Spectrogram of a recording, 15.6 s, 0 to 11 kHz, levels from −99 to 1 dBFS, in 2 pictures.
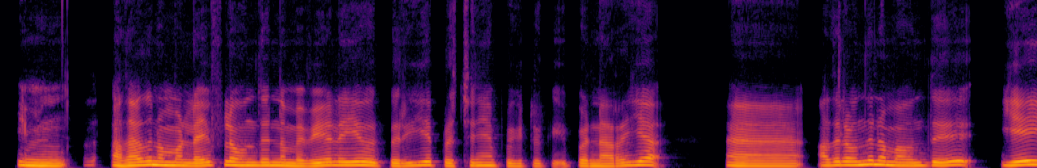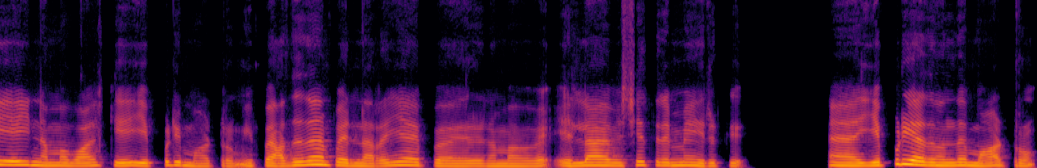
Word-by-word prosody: ம். 185 -4 +3 0.4
அதாவது, 200 +6 +3
நம்ம 210 -2 +4
லைஃப்ல 210 +4 0
வந்து 205 0 +2
நம்ம 190 -2 +2
வேலையே 215 +2 +3
ஒரு 200 - -1
பெரிய 195 +5 0
பிரச்சனையா 195 +2 -2
போய்கிட்டு 170 -1 -6
இருக்கு. 165 - -10
இப்ப 185 0 -3
நெறையா 210 +7 0 0.6
அ - - +2 0.7
அதுல 225 +3 +1
வந்து 250 +3 +3
நம்ம 225 -4 +2
வந்து 200 +1 0 0.6
ஏ. - - +6 0.2
ஐ. - - +4 0.2
நம்ம 195 0 -2
வாழ்க்கையை 195 +1 -2
எப்படி 215 +3 -4
மாற்றும்? 170 -1 -7
இப்ப 195 - -15
அதுதான் 230 +7 +2
இப்ப 210 -3 0 0.2
நெறைய 190 +6 -1
இப்ப 190 -2 -4 0.4
நம்ம 170 -1 -2 0.4
எல்லா 200 +3 +1 0.2
விஷயத்துலயுமே 205 0 -2
இருக்கு. 185 +1 -7 0.7
அ - - +1 0.3
எப்படி 290 +9 +1
அது 210 - +2
வந்து 200 +1 +2
மாற்றும்? 185 0 -4
200 Hz, 150 wpm, -24 LUFS, 185-215 Hz, 0.7 s, ஏ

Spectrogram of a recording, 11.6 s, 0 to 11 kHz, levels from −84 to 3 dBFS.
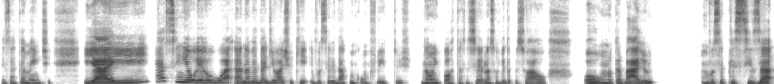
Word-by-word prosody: exatamente. 190 +1 -7 0.5
E, 235 +1 +5
aí, 250 +8 +6
é 400 +3 -1
assim 335 -9 0
eu 285 -1 +2
eu 270 0 0
a 250 -1 +1
na 260 0 0
verdade, 250 -1 -3
eu 250 - -2
acho 250 +1 -3
que 250 -2 -8
você 230 +1 -7
lidar 215 -2 -5
com 225 0 -7
conflitos, 205 +3 -13 0.2
não 215 0 -2
importa 200 -2 -5
se 200 - -16
você 190 +1 -4
é - - -5
na - - -4
sua 185 -1 -5
vida 175 0 -10
pessoal 175 +4 -5 0.5
ou 210 0 +1
no 205 -2 -3
trabalho, 190 +6 +3 0.7
você 200 0 -1
precisa 215 +2 +2
220 Hz, 160 wpm, -24 LUFS, 195-250 Hz, 0.7 s, aí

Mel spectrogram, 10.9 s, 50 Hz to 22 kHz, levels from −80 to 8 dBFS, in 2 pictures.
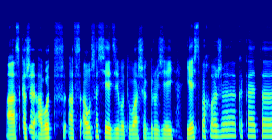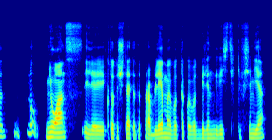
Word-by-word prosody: А 110 0 +8
скажи, 125 +3 0
а 110 - +1
вот, 125 +2 +2 0.2
а 125 -1 +1
в - - -12
а - - +2
у 140 - +3
соседей, 135 -5 0
вот 115 0 -5
у - - -7
ваших 115 +1 -2
друзей 115 -2 -4 0.2
есть 130 +3 +2
похожая 170 +2 -3
какая-то 160 -1 -4 0.2
н 190 - -13
ну 245 +3 -5
нюанс 135 0 +6
или 110 -4 +1
кто-то - - -2
считает - - +2
это - - -7
проблемой 120 +3 +4
вот 115 0 -4
такой 115 - -4
вот 110 0 -4
билингвистики 115 0 -5
в - - -10
семье? 120 +1 -1
125 Hz, 165 wpm, -28 LUFS, 115-155 Hz, 0.2 s, А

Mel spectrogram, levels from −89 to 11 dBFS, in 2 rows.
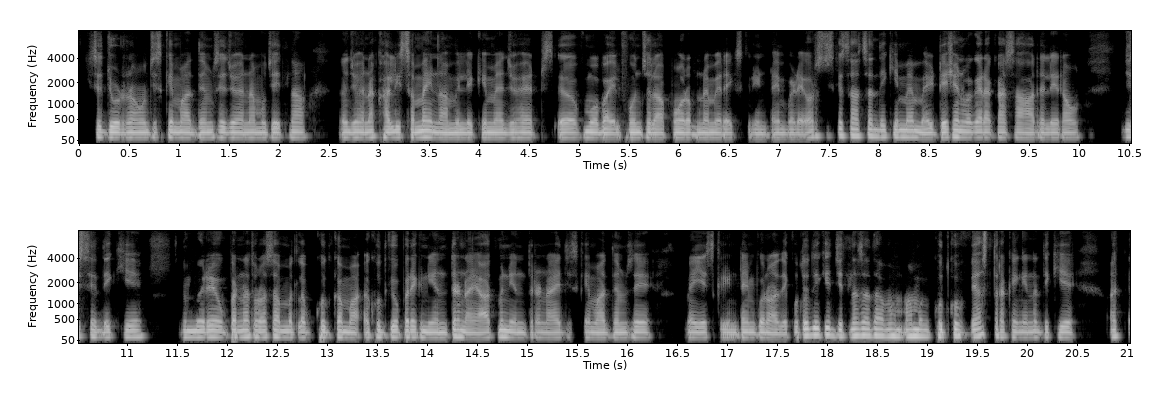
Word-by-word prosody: से 110 - +1
जुड़ 105 -2 +3
रहा 100 +1 +1
हूँ 100 0 +1
जिसके 100 +2 -2
माध्यम 100 0 0
से 105 - +1
जो 100 +1 +1
है 95 - 0
ना 100 +1 0
मुझे 95 0 -1
इतना 100 +1 -2 0.4
जो 100 0 +1
है 100 - +1
ना 105 +2 +1
खाली 105 -3 0
समय 110 +2 +2
ना 95 -2 +1
मिले 95 0 +1
कि 95 - -4
मैं 95 -1 +1
जो 95 +1 -2
है 95 0 0
स - - -11
अ, 95 0 +1
मोबाइल 90 -3 +1
फ़ोन 95 0 0
चला 90 -3 0
पाऊँ 95 - -2
और - - +1
अपना 95 - -1
मेरा 90 -1 -1
एक 90 - -8
स्क्रीन 85 -1 -6
टाइम 85 0 -4
बढ़े। 85 -2 -3
और 105 - -1
उसके 125 +2 -4
साथ-साथ 125 -1 +1
देखिए 115 0 0
मैं 115 -1 +2
मेडिटेशन 100 +3 +2
वगैरह 105 -1 +1
का 105 - -2
सहारा 95 -1 -2
ले 95 +1 -1
रहा 95 0 -2
हूँ, 95 +4 -7 0.4
जिससे 120 +1 0
देखिए, 115 +1 -2 0.4
मेरे 110 +1 +4
ऊपर 115 +1 +1
ना 115 +1 +3
थोड़ा-सा 110 +1 +2
मतलब 105 -2 -1
खुद - - +1
का - - +4
म 100 -2 +1
खुद 115 -5 -1
के - - +2
ऊपर 110 0 +2
एक 110 - 0
नियंत्रण 100 +3 +2
आए 90 - -1
आत्म 110 +3 -1
नियंत्रण 100 -2 -1
आए 95 +1 -1
जिसके 100 +1 -8
माध्यम 95 0 -1
से 105 -1 0 0.4
मैं 100 - 0
ये 100 0 +1
स्क्रीन - - -4
टाइम 100 -1 0
को 100 - +1
ना 90 -2 +1
देखूँ। 85 +5 -3
तो 135 - +5
देखिए 140 +1 +4
जितना 125 +1 +2
ज़्यादा 135 -1 +4
ब 125 - +1 0.2
हम 125 0 +6
हम 120 - +1
खुद 120 - +2
को 125 - +3
व्यस्त 135 +3 +1
रखेंगे 110 -4 -1
ना 105 - -1
देखिए 105 0 -2 0.4
अ, 115 - +2
100 Hz, 260 wpm, -22 LUFS, 95-115 Hz, 0.4 s, हम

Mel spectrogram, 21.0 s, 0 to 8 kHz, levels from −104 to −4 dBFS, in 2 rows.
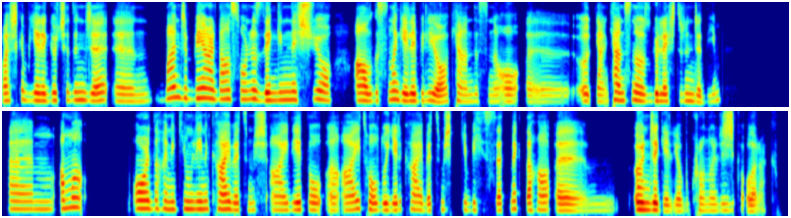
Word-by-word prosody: başka 205 +3 -2
bir 205 - -17
yere 205 -1 +5
göç 210 +3 -3
edince, 220 -1 0
eee, 185 -1 -3 0.4
bence 280 -2 +1
bir 270 - +5
yerden 255 -3 +4
sonra 245 0 -1
zenginleşiyor 220 +1 +2 0.3
algısına 210 +3 +2
gelebiliyor. 200 -4 +3
Kendisini 185 -2 -7
o, 180 0 -3
eee, 175 0 -12
ö 195 - -1
yani 180 -1 -4
kendisini 220 0 +2
özgürleştirince 195 -2 0
diyeyim. 190 +7 -16 1.0
Emm, 215 -1 -4
ama 265 +3 +2 0.7
orada, 235 0 +4
hani, 210 -2 -1
kimliğini 220 0 0
kaybetmiş, 200 -3 +1
aidiyet 195 +2 0
ol 195 -1 0
aaa, 185 - -5
ait 205 +4 -2
olduğu 190 -1 +2
yeri 190 +2 0
kaybetmiş 200 -1 -4
gibi 200 0 -8
hissetmek 190 +5 -5
daha, 200 +1 +1
emm, 180 0 -2 0.3
önce 200 -1 +8
geliyor 165 -1 -5
bu - - -22
kronolojik 180 +1 -6
olarak. 165 - -5
205 Hz, 125 wpm, -24 LUFS, 185-220 Hz, 1.0 s, önce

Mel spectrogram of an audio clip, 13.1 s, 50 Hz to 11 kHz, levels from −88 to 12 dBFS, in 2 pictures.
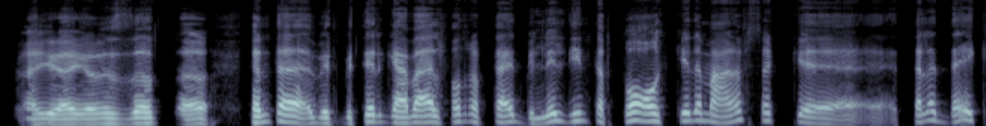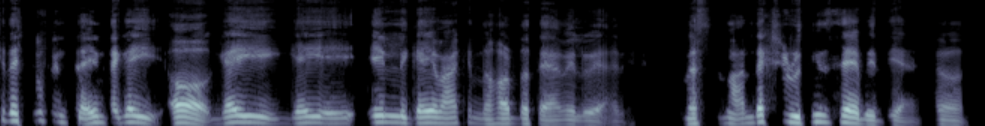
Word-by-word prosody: أيوه 125 -1 +4
أيوه، 125 0 +5
بالضبط، 135 +2 +3
آه. 125 +2 +4 0.3
فأنتَ 160 +2 +3
بت 140 -3 +4
بترجع 165 0 +2
بقى 160 +2 +6
الفترة 175 +2 -1
بتاعة 165 -1 +1
بالليل 165 +3 -1
دي، 190 - -3
أنتَ 200 -2 -4
بتقعد 195 +2 +4
كده 205 +1 0
مع 175 -4 0
نفسَك، 205 -2 -7
آآ، 285 - -4
3 210 +5 -2
دقايِق 175 +4 -1
كده، 205 -1 -2
تشوف 210 +1 -15
أنتَ 165 -3 -14
أنتَ 155 0 -2
جاي 160 -2 -2
آه، 150 0 +4
جاي 155 +3 -1
جاي 140 0 -6
إيه 170 - 0
اللي 160 -2 -3
جاي 150 +2 +1
معاك 140 +1 -7
النهارده 130 -1 -6
تعمله 110 -2 -10
يعني. - - -14 0.4
بس 130 0 -7
ما 135 -2 -10
عندَكش 150 +7 -2
routine 170 +2 0
ثابِت 125 - +1
يعني؟ 90 -3 -14
آه. 105 -4 -12
155 Hz, 190 wpm, -21 LUFS, 130-175 Hz, 0.4 s, بقى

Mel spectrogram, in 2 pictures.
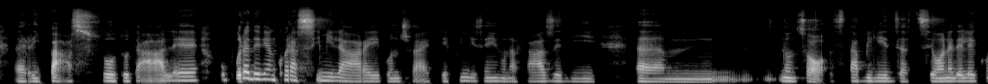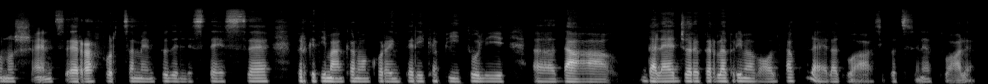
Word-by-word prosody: ripasso 145 +2 +3
totale, 150 - +2 0.2
oppure 220 +6 +5
devi 250 -1 +6
ancora 215 -2 +2
assimilare 155 -6 +6
i 140 0 -2
concetti 145 -1 -6
e - - -16
quindi 165 -1 -5
sei 155 -1 -5
in 150 - -4
una 140 - -5
fase 145 +1 -3
di, 140 -1 -10 0.4
ehm, 125 -2 -1 0.4
non 155 -7 +2
so, 150 - +4
stabilizzazione 150 -1 0
delle 150 0 +2
conoscenze 140 -4 -5
e 135 - +6
rafforzamento 140 +1 -1
delle 135 -2 -7
stesse, 145 +2 -2 0.2
perché 160 0 -3
ti 155 0 -1
mancano 140 +1 +2
ancora 140 0 -5
interi 140 +2 -4
capitoli, 140 -1 -5 0.3
ehm, 130 -1 -4
da 125 -3 +2 0.2
da 155 -4 +1
leggere 145 +1 +1
per 150 +1 -2
la 145 - +4
prima 145 -1 -2
volta? 135 +4 -6
Qual - - -4
è - - -6
la - - -4
tua - - -7
situazione - - -11
attuale? - - -9
145 Hz, 135 wpm, -25 LUFS, 135-150 Hz, 0.4 s, devi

